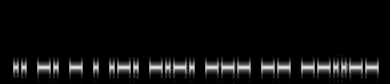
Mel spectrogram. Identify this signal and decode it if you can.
Morse code, heard as a keyed tone, about 30 wpm, 800 Hz. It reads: INTERCOM,
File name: audios / portugais / portugais texte en clair 1 vitesse 30 mots minutes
